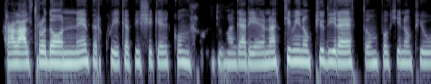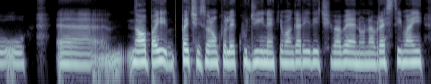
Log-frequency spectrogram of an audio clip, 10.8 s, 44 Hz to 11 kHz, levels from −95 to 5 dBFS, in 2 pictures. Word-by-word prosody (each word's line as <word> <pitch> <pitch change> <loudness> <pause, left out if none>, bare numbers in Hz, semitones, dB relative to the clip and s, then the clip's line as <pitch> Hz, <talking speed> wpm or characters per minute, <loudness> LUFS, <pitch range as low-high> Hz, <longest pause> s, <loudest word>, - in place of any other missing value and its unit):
tra 175 -1 +1
l'altro 180 +2 +5
donne, 180 +1 +4
per 185 -2 -6
cui 180 -3 -3
capisci 185 +1 -5
che 180 - -6
il 180 - -4
confronto 180 -2 -5
magari 175 0 -2
è 170 - -2
un 175 - 0
attimino 200 +1 +2
più 205 - -2
diretto, 185 -2 +1
un 180 - -2
pochino 180 0 -5
più, 180 -1 -5 0.4
ehm 165 - -5
no, 195 0 +6
poi 190 -2 +3
poi 210 - +5
ci 195 -1 -1
sono 185 +1 +1
quelle 180 -1 +1
cugine 190 -3 0
che 190 - -6
magari 190 +1 -1
dici: 185 -1 -5
"Va 180 - 0
beh, 185 0 +1
non 175 0 -1
avresti 190 +2 -1
mai 190 0 +2
180 Hz, 190 wpm, -22 LUFS, 175-190 Hz, 0.4 s, no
